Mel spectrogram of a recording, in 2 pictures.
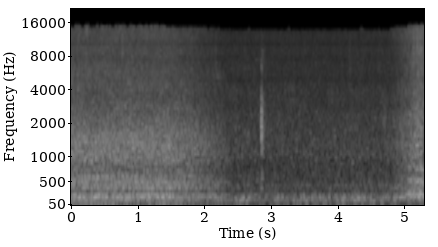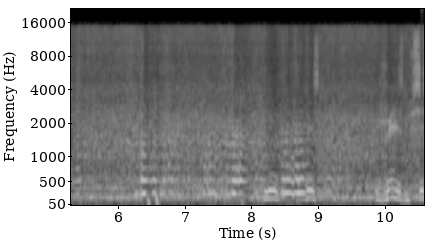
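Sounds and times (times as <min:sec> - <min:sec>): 
honeybees buzzing: 0:00.0 - 0:02.4, 0:04.8 - 0:10.5
speech: 0:08.3 - 0:09.3, 0:10.0 - 0:10.5.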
